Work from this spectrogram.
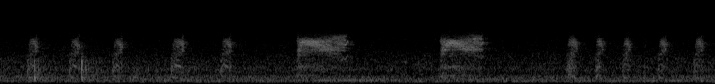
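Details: A squirrel making noises: a series of short, sharp clicking barks, roughly two per second, broken by two longer, harsh buzzy rasps about half a second each, then more quick barks, over faint low background hum.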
